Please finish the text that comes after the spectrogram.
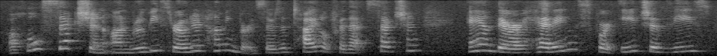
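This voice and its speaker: A woman teacher giving an educational read-aloud for children, explaining as she goes with deliberate, instructive phrasing and emphasis on key words. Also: mid-range voice. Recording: distant mic with faint hiss.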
